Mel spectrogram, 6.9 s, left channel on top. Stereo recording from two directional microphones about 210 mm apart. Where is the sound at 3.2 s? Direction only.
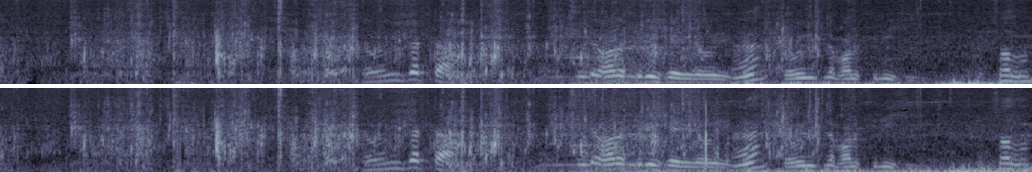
20° right (ahead or behind).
